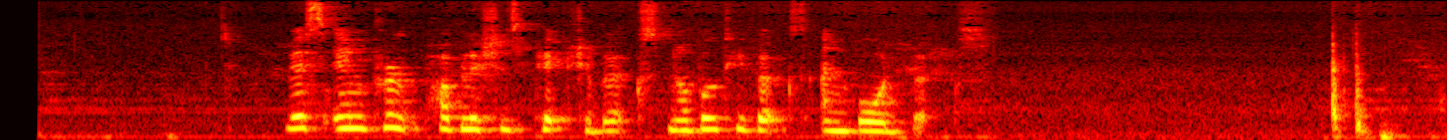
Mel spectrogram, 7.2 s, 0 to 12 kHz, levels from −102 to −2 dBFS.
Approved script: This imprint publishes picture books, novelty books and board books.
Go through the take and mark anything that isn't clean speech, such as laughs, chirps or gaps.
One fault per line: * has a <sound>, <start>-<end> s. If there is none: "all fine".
all fine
